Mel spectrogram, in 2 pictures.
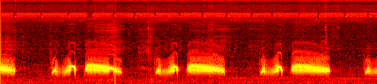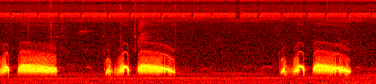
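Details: Spotted dove giving its karom pa roi song, noted as off cue. About six phrases repeat roughly every two seconds, each one or two short soft notes and then a long steady coo, against a quiet background.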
